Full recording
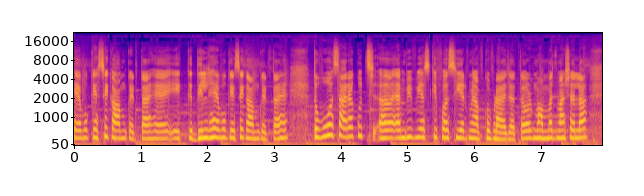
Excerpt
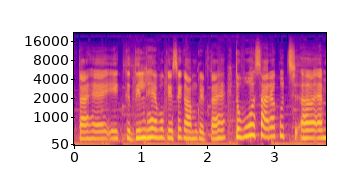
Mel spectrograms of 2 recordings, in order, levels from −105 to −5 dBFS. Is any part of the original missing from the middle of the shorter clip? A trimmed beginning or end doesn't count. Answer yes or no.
yes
